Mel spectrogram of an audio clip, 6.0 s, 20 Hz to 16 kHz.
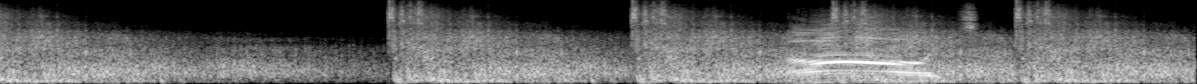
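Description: Weapon gunfire in a first-person shooter game built in Unreal Engine 5.2, heard as a few loud abrupt shots with a brief voice exclamation between them.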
